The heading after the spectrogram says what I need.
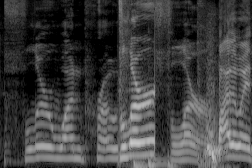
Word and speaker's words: FLIR: And finally, I received a thermal camera from a company whose name I can actually pronounce. Fleur1 Pro.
